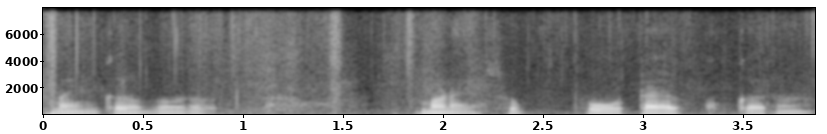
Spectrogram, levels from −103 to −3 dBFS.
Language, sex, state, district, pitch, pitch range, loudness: Garhwali, male, Uttarakhand, Uttarkashi, 120 Hz, 115-125 Hz, -19 LUFS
